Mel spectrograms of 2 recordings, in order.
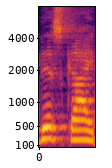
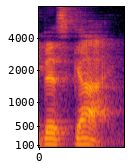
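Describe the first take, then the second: First: It is spoken in a high head voice. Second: It is spoken in a low chest voice. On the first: This is the voice needed to develop head voice. "You gotta learn how to be this guy too" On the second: This is the everyday speaking voice. "you can't always be this guy"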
